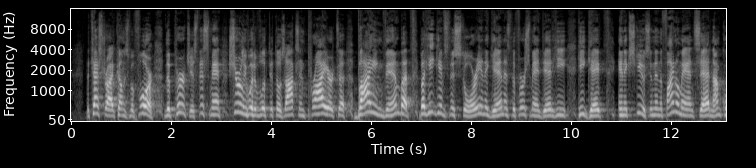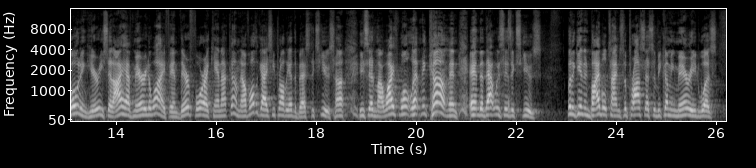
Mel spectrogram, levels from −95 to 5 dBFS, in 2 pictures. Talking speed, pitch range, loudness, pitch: 225 wpm, 185-230 Hz, -23 LUFS, 205 Hz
